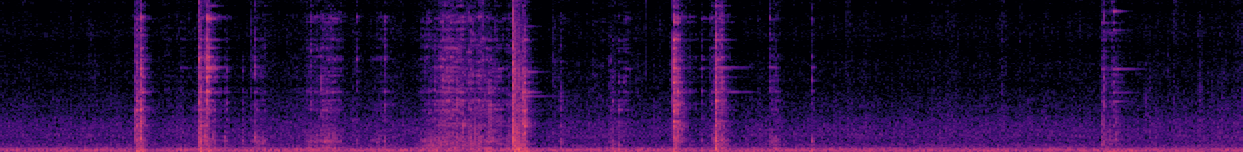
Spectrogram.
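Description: Steel horseshoe clinking and knocking against a steel welding jig as it is set in place: about six sharp clinks, with a brief metal-on-metal scrape about three seconds in, over a steady low hum.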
